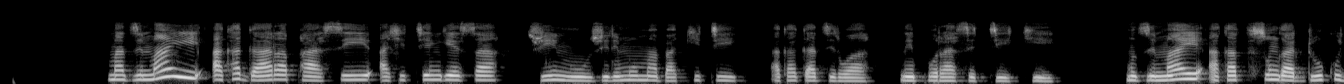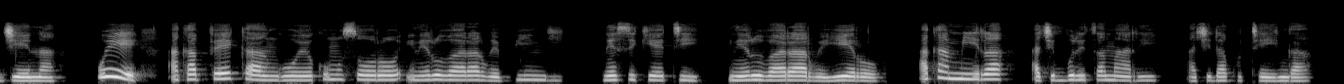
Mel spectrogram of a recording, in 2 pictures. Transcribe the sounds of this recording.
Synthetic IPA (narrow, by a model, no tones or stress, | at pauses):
mad͡zimaiakaɡʱaɾapasiat͡ʃitʰe̞ŋɡe̞sa | ʐ̥in̤uʐirimumabʱakʰiti | a̰kaɡʱad͡zirwa | ne̞puɾasitiːkʰi | mud͡zimaiʔakasuŋɡadʱukud͡ʒe̞na | uje̞ | a̰kap͡fe̞kaŋɡojo̞kumuso̞ɾo̞ʔine̞ruʋaɾarwe̞p̚iŋɡi | ne̞sike̞tiː | ne̞ruʋaɾarwe̞je̞ro̞ | a̰kamira | a̰t͡ʃiɓuɗit͡samari | at͡ʃiɗakutʰe̞ːŋɡa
